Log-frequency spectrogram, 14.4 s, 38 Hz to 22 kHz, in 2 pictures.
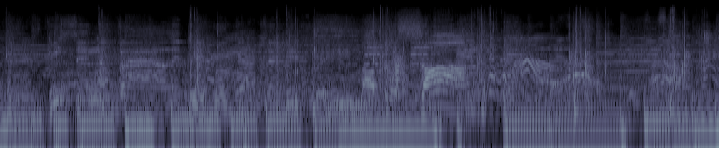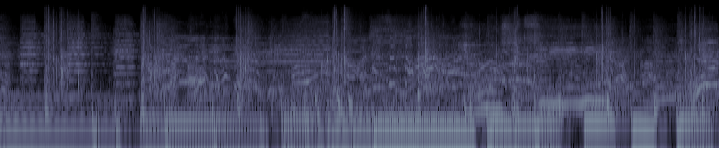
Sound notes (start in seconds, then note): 4.2 laughs; 6.4 students clap rhythmically; 8.1 upbeat 60s pop music; 8.6 laughs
